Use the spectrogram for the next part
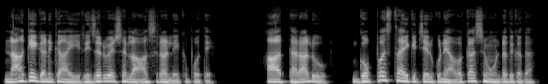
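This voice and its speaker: A man's voice: mid-range voice, brisk, fairly bright tone, no echo, clean studio sound, natural voice. A man voicing an outspoken young woman teacher in an audio storybook, earnest and turning heated. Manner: earnest, rising to heated protest.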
